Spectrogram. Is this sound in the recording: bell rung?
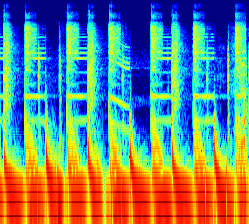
no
